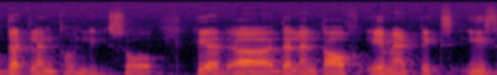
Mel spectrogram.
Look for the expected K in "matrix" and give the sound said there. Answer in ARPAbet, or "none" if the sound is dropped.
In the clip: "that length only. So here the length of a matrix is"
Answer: K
